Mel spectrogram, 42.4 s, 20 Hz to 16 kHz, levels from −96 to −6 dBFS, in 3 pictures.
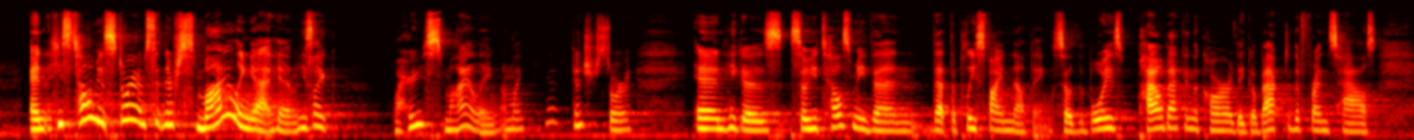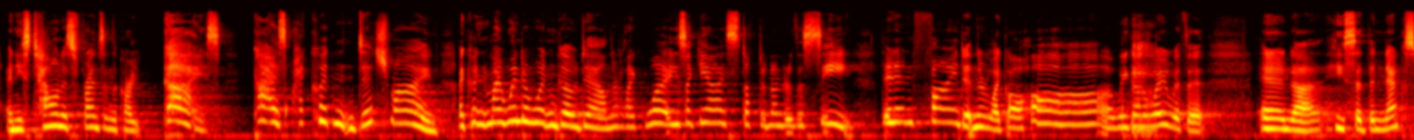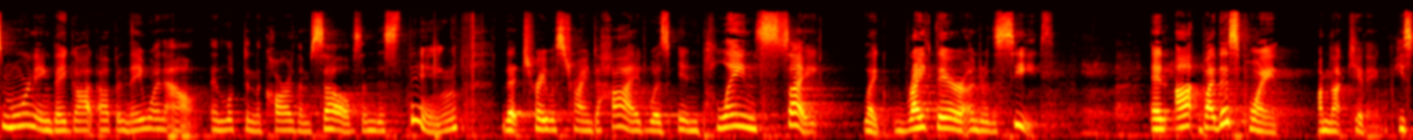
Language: English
